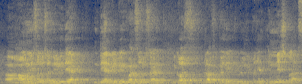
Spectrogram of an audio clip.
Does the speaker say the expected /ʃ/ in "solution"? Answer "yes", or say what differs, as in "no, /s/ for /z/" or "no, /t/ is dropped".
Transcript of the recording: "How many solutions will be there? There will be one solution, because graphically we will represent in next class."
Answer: no, /s/ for /ʃ/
